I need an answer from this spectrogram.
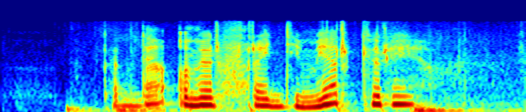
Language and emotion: Russian, neutral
